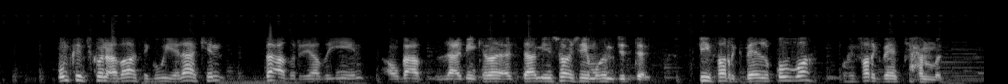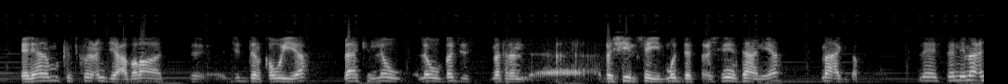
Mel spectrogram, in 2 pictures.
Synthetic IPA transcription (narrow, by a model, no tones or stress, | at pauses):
mʊmkɪnt̪ḁkuːnʕɑðˤɑɾˤɑːt̪aqawɪjːalaːkɪnbɑʕðˤɨrːɪjɑːðˤɨjːiːn | ʔa̰wbɑʕðˤɪlːaːʕɪbiːnkamaːnʔɪsaːmiːnsoːʔnʃ̬ejːmʊhɪmːd͡ʒɪd̪ːanfifɑɾˤqbeːnɪlqʊwːawɪfifɑɾˤqbeːnɪt̪ːaħamːʊl | jaʕniʔanamʊmkɪnt̪ḁkuːnʕɪnd̪iʕɑðˤɑɾˤɑːt̪ | d͡ʒɪd̪ːanqɑwɪjːa | laːkɪnlawlawbad͡ʒɪsmaθalan | baʃiːlʃejːlɪmʊd̪ːaʕɪʃɾiːnθaːnɪja | maʔaɡ̚d̪ɑɾˤ | leːʃlɪʔɪnːimaʕɪ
